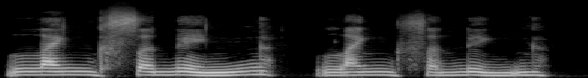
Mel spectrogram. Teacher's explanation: so you've got an ing sound at the end as well as the ngs in the middle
